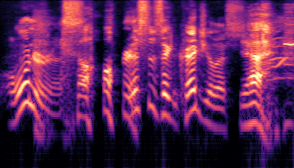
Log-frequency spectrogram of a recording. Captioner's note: laughing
